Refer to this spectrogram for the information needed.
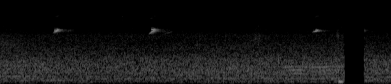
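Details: Park recording of a Siberian long-tailed rosefinch: three brief high-pitched whistled calls at irregular intervals, fairly faint against constant low rumbling background noise, with a short dropout near the end.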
